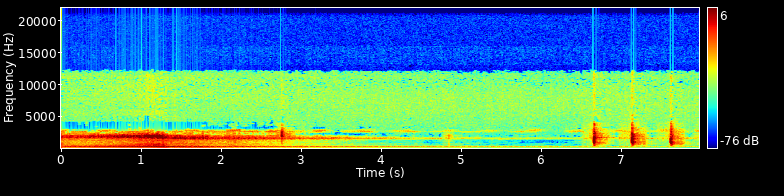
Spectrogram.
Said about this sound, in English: The car approaching has a spotlight. It is a patrol car. Quickly.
